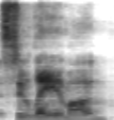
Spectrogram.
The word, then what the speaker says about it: Suleiman: It's Suleiman. You pronounce the E and the I.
